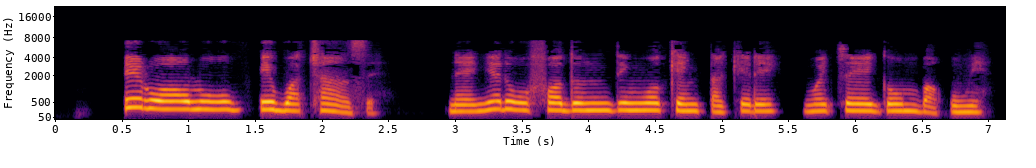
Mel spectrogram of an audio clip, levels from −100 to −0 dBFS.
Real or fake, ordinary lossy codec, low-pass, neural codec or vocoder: fake; MP3, 32 kbps; 7.2 kHz; codec, 16 kHz in and 24 kHz out, 0.9 kbps, LongCat-Audio-Codec, fine tuned four codebook decoder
